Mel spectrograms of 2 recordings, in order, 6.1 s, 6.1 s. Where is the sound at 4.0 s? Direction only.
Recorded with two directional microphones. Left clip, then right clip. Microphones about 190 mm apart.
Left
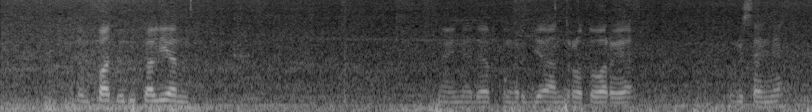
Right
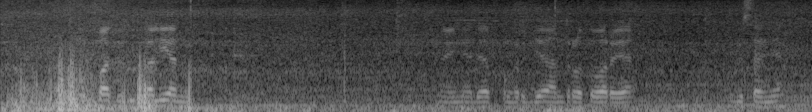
15° left (ahead or behind).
